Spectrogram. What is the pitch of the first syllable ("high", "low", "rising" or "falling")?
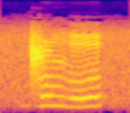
high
